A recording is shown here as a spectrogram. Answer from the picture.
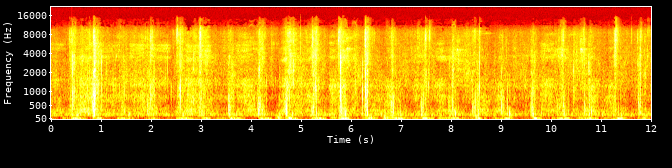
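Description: Footsteps of someone walking on a dirt forest path with small stones, at a steady pace of about two steps a second.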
